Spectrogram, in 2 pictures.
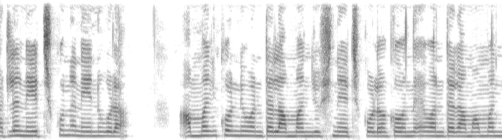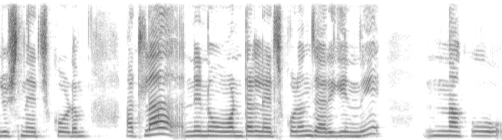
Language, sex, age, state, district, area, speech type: Telugu, female, 18-30, Telangana, Hyderabad, rural, spontaneous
